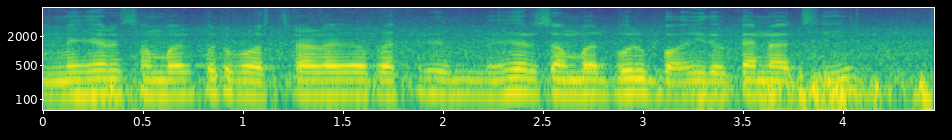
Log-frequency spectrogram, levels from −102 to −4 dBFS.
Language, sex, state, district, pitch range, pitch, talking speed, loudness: Odia, male, Odisha, Sambalpur, 120-130 Hz, 125 Hz, 120 wpm, -12 LUFS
